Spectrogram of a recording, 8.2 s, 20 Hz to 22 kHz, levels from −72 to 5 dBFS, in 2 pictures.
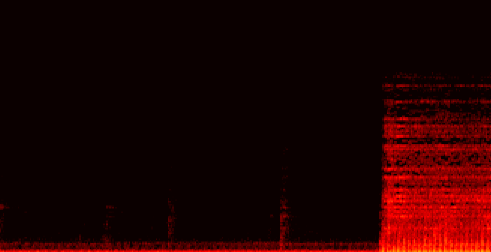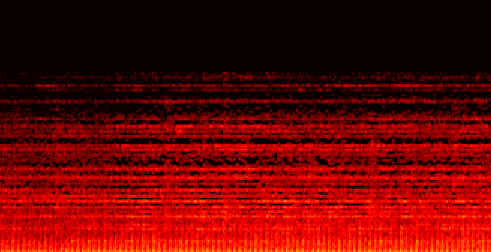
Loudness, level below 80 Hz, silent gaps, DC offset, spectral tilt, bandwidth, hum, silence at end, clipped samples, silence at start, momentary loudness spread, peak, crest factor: -30 LUFS; -46 dBFS; none; under 0.1%; -3.5 dB/octave; 16.5 kHz; none; 0 s; under 0.1%; 0 s; 21 LU; -16 dBFS; 18 dB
